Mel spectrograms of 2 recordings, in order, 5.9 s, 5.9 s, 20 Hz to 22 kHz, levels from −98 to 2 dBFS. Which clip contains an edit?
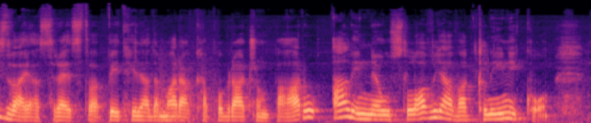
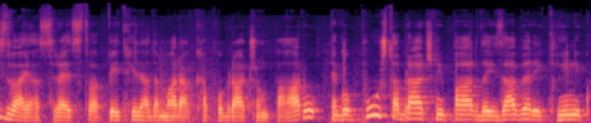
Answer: second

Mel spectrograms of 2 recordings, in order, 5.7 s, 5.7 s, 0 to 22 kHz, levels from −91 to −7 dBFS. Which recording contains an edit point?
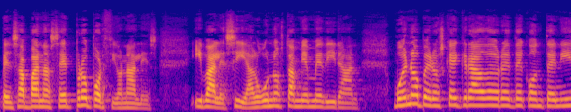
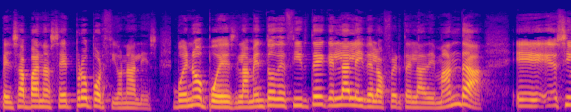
second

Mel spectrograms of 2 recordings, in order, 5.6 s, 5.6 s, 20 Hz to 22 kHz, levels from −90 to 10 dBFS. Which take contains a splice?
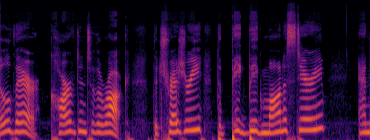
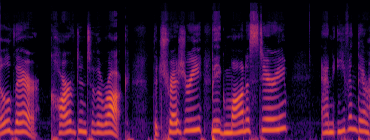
second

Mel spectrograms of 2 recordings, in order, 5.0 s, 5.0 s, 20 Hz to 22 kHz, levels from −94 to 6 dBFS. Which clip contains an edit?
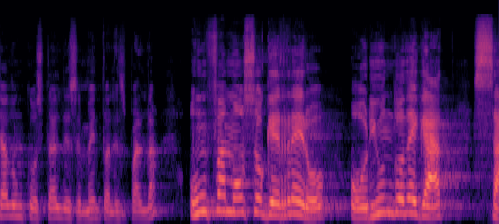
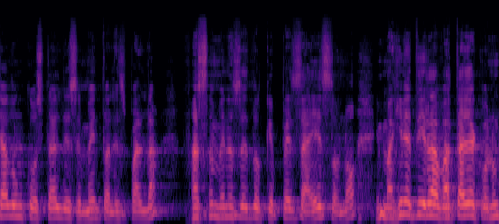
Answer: first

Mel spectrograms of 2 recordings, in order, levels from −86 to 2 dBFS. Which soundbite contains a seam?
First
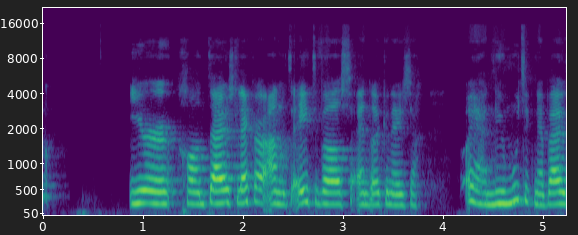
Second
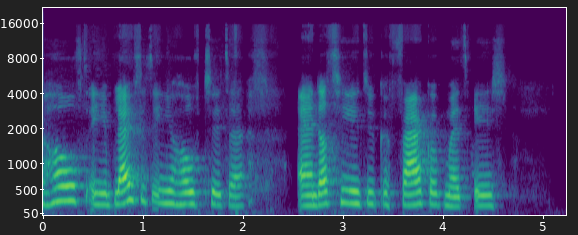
second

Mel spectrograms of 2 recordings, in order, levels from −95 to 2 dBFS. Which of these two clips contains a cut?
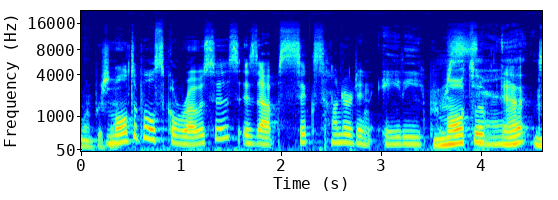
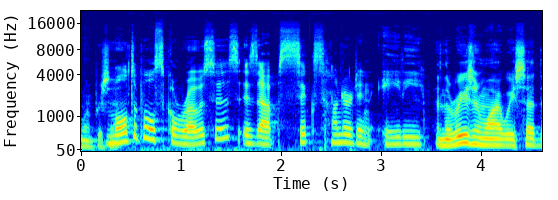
second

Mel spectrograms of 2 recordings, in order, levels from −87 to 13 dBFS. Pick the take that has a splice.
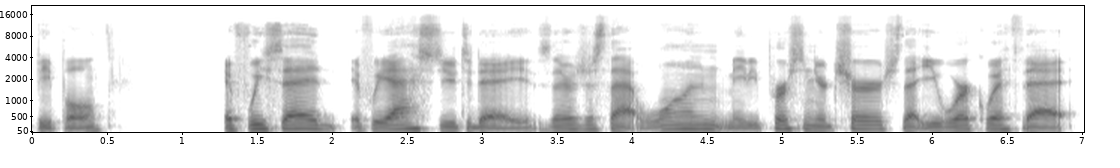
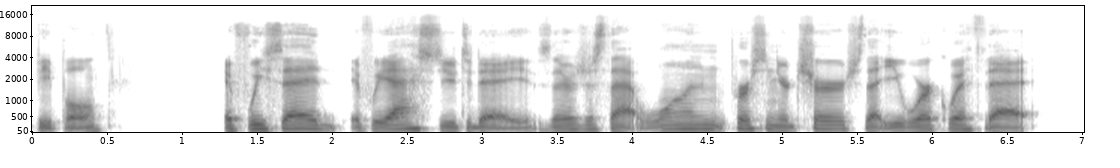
second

